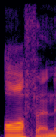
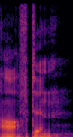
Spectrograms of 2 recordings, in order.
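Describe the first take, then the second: First: The T in the middle is silent. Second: The T in the middle is pronounced. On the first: This is the refined form the Queen used. The speaker calls it right. "the classy version was often" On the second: This is an overcorrection by people trying to sound classy. The speaker calls it wrong. "people were were were overcorrecting by saying often"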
